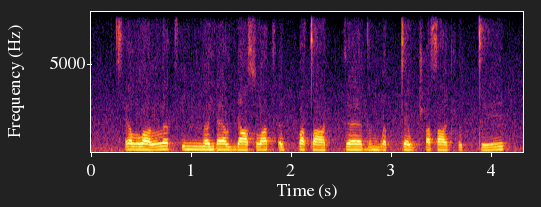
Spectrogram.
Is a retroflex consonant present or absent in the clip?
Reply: absent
